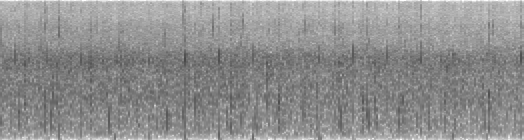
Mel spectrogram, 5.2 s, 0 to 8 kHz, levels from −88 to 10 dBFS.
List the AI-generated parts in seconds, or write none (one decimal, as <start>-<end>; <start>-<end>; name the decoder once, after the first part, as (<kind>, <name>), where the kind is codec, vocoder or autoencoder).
none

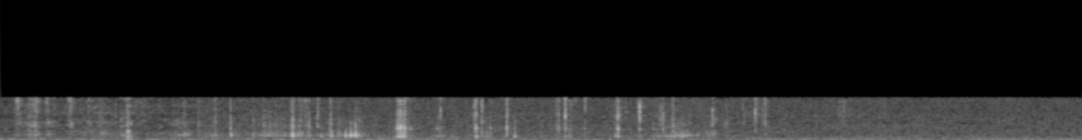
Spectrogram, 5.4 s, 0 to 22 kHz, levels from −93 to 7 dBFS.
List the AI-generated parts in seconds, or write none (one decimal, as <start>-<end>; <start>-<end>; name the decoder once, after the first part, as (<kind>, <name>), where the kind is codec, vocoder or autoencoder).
0.0-1.0 (vocoder, HiFi-GAN)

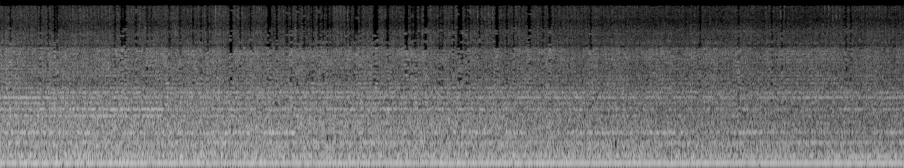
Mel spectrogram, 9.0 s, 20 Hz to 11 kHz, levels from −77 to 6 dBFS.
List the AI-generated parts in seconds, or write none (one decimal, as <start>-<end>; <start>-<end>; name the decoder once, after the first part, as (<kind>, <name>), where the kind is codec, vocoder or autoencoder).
1.5-2.1 (vocoder, BigVGAN v2); 3.3-4.5; 6.7-7.6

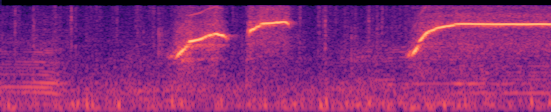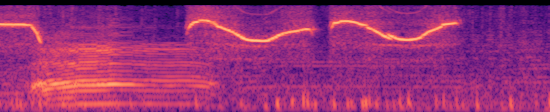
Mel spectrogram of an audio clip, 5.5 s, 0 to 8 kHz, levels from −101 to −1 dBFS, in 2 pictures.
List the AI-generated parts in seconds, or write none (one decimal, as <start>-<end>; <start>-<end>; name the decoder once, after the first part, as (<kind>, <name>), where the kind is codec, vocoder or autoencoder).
none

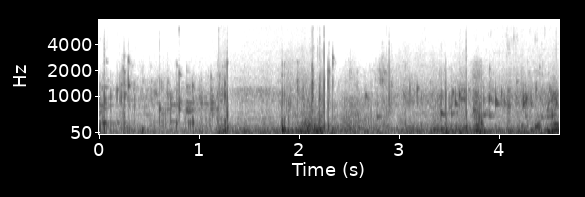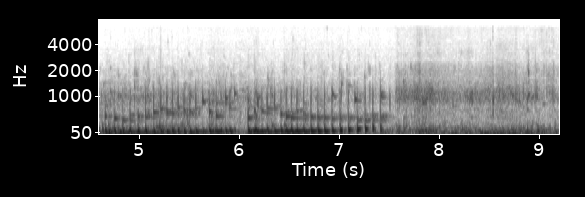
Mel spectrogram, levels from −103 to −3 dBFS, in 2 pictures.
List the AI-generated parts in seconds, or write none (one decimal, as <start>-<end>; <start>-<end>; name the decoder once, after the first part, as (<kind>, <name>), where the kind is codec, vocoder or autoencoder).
4.1-9.2 (vocoder, Vocos)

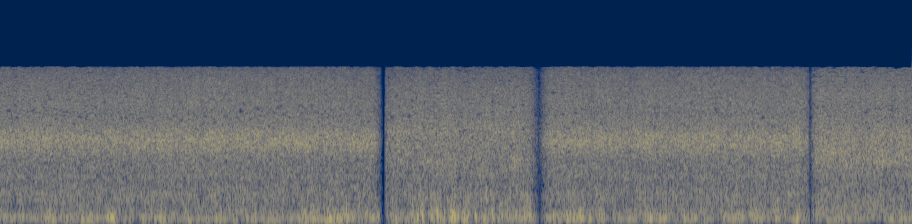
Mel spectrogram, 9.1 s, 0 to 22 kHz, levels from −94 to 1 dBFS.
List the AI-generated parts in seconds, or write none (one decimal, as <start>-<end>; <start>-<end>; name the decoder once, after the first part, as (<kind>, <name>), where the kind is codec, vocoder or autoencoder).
1.7-4.4 (vocoder, Vocos); 5.8-8.2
